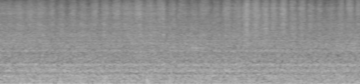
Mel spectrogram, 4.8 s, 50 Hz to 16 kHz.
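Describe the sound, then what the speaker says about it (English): An art gum eraser rubbed over the built-up airframe of an F-14D Tomcat model aircraft, a close, continuous soft scrubbing and rasping that runs steadily throughout with no talk. "I'm just going over all this right now with a art gum eraser to get rid of any kind of marks"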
